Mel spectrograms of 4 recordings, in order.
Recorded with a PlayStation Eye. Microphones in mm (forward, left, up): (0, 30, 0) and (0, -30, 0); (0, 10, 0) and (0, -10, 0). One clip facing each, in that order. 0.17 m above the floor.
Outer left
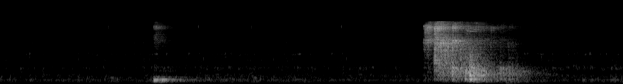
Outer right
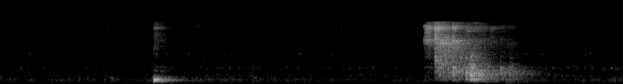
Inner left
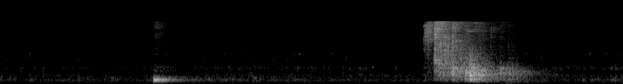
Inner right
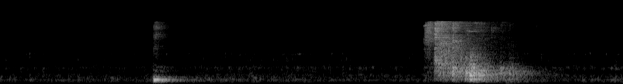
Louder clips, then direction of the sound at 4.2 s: Outer left 1 dB, even; 45° left (ahead or behind).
